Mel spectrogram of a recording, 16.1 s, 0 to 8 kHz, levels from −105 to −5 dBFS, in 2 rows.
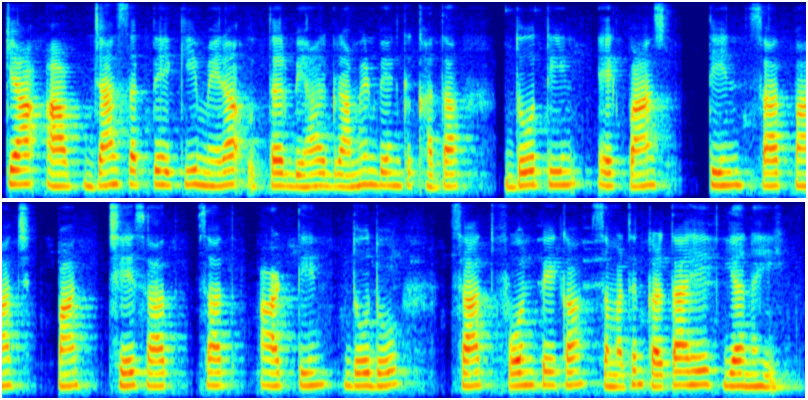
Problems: none marked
